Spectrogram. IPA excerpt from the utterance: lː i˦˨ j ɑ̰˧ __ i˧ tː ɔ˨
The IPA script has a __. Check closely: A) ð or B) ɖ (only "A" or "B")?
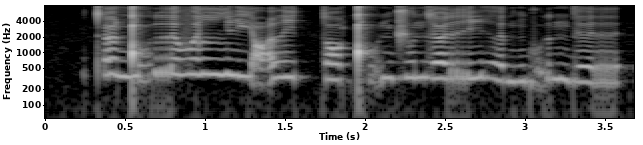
A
